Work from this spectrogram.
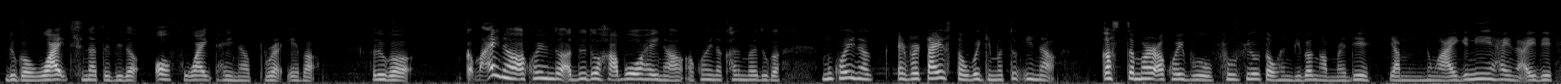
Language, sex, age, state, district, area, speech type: Manipuri, female, 18-30, Manipur, Chandel, rural, spontaneous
